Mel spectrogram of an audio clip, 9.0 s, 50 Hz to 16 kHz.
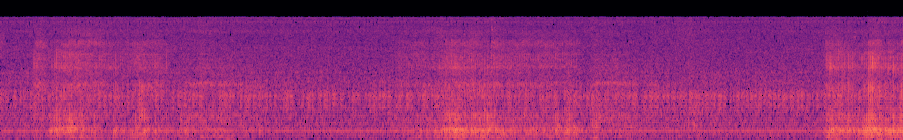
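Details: Snoring from Elsa, a four-month-old Bernese mountain dog puppy, at night: slow, regular rough snores about every four seconds, roughly 15 breaths a minute, over a faint steady hum.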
